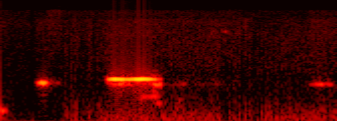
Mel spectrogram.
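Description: Near silence, with a faint, brief high whistle-like tone in the first second.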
